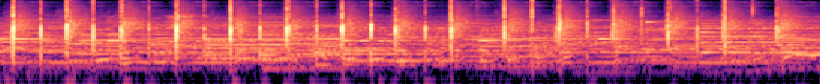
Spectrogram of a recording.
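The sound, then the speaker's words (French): An audience claps together in a steady, even rhythm, about two claps per second, with sustained musical tones underneath. The clapping is fairly loud and sounds like a crowd keeping time. “Clapping to him.”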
